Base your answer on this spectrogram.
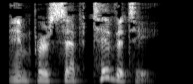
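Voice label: "imperceptivity", British English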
